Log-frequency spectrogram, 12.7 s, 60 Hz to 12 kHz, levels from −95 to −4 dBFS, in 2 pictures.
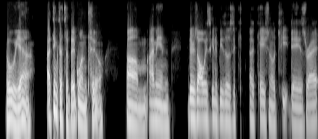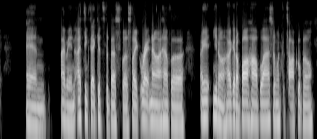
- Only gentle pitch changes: Yes, narrow, 2.3 semitones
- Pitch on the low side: Yes, low, 115 Hz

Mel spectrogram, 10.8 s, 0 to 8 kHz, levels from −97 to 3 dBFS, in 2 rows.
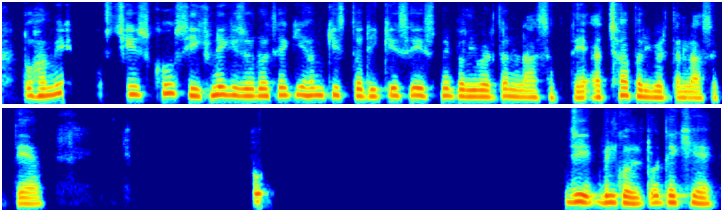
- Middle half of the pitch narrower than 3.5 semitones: No, average, 4.2 semitones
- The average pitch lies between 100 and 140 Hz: No, medium, 160 Hz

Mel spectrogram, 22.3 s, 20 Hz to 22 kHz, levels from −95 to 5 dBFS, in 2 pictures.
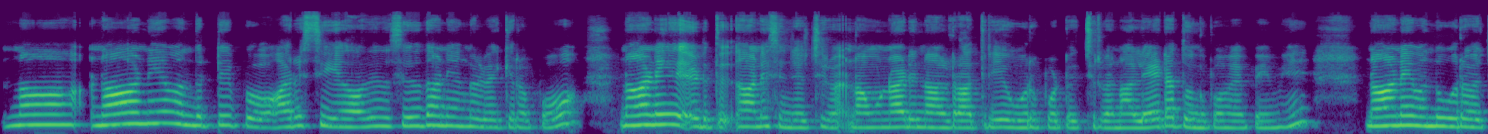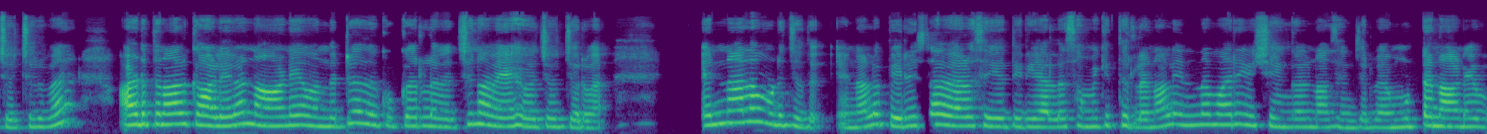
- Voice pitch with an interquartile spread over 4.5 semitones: No, average, 3.9 semitones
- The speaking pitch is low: No, very high, 250 Hz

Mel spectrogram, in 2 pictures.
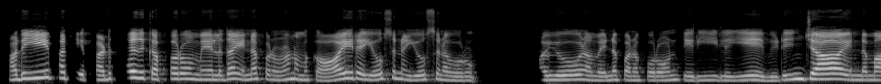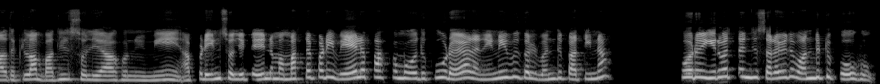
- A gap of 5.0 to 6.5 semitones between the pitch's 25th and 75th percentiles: Yes, average, 5.3 semitones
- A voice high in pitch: Yes, high, 240 Hz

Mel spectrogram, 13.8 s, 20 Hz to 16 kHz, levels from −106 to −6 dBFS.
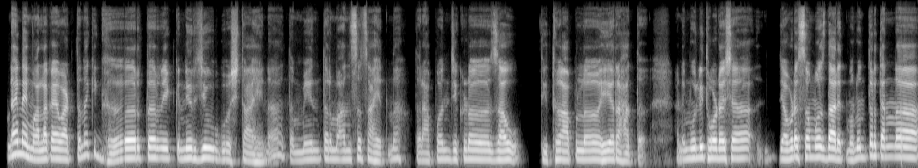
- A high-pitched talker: No, medium, 160 Hz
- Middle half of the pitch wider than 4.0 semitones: No, average, 2.8 semitones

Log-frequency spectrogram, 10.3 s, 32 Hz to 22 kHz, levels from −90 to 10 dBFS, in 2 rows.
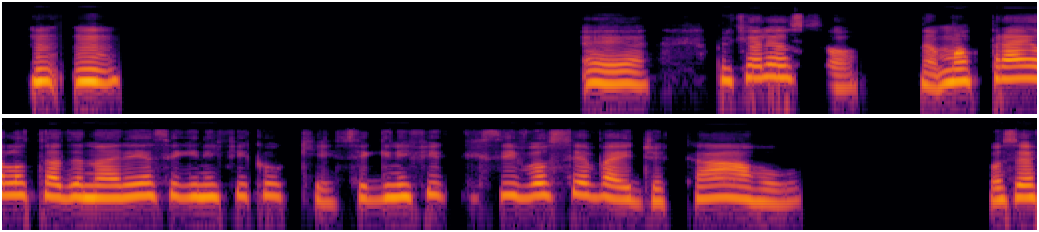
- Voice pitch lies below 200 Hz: No, high, 220 Hz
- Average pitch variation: Yes, average, 3.0 semitones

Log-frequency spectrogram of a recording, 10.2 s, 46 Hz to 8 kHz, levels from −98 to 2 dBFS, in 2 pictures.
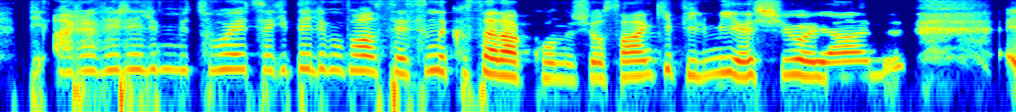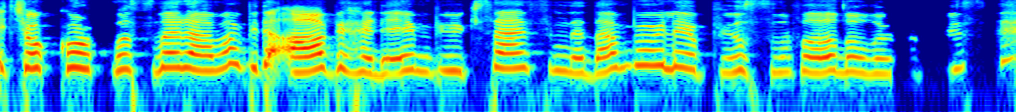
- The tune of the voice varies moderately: Yes, average, 3.6 semitones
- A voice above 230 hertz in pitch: Yes, very high, 310 Hz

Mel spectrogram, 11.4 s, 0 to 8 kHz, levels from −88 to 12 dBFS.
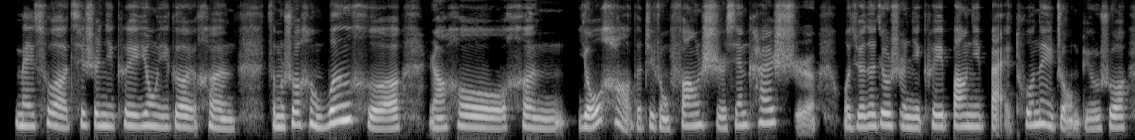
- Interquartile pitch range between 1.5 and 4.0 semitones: Yes, average, 3.3 semitones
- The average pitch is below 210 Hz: Yes, high, 200 Hz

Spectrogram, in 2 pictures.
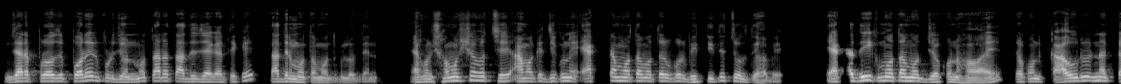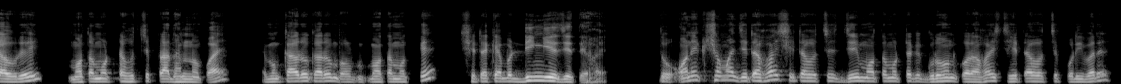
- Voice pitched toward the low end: No, medium, 145 Hz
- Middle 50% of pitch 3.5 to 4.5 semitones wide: Yes, average, 4.0 semitones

